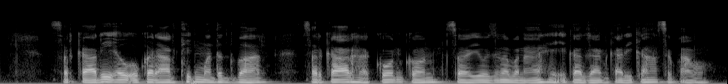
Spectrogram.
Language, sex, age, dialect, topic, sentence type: Chhattisgarhi, male, 25-30, Eastern, agriculture, question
